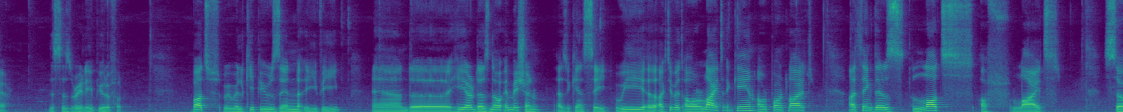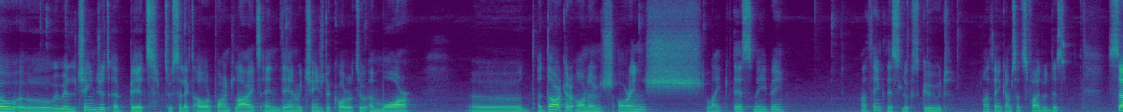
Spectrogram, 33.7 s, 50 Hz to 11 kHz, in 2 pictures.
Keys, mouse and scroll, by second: 31.3 middle click, 31.3-31.7 scroll down 7, 33.0 middle click.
